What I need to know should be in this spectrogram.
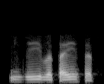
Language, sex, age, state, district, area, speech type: Hindi, male, 45-60, Rajasthan, Jaipur, urban, conversation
